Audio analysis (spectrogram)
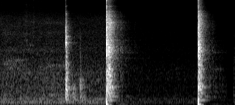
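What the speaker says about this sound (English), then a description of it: "Let's see if we can drive this in with our plastic dead blow without making a big mess." A plastic dead blow hammer strikes a large socket to drive a new bearing into a noisy dust collector. Three sharp, separate knocks ring out up close, spaced unevenly, the middle one loudest, with quiet between them.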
